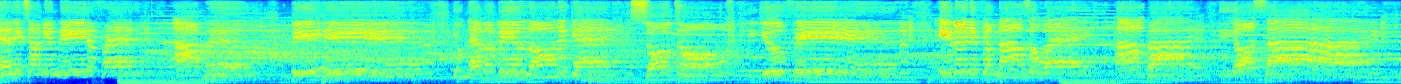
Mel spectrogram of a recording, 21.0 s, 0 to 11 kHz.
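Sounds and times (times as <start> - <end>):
female vocal group singing in harmony: 0.0 - 21.0.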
